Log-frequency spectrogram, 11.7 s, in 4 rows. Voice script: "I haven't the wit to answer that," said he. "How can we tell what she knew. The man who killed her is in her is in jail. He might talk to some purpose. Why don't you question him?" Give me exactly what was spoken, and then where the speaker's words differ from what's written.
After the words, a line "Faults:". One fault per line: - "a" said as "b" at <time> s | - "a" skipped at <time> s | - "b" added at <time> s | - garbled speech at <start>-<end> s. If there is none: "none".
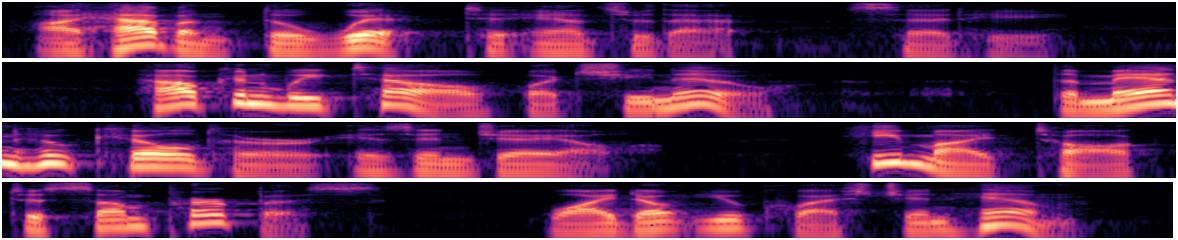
"I haven't the wit to answer that," said he. "How can we tell what she knew. The man who killed her is in jail. He might talk to some purpose. Why don't you question him?"
Faults:
- "her is in" skipped at 7.1 s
